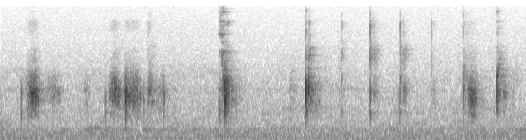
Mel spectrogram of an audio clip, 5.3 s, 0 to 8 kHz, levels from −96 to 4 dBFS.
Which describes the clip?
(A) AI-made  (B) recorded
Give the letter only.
B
